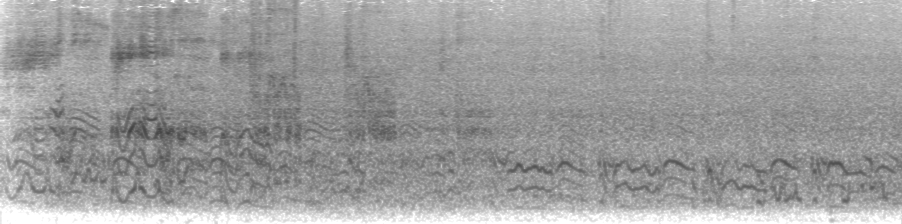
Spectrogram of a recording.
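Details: Buller's shearwaters calling outside a burrow, a pair close by with other birds around and surf; overlapping wavering, moaning calls rise and fall continuously in a dense chorus.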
